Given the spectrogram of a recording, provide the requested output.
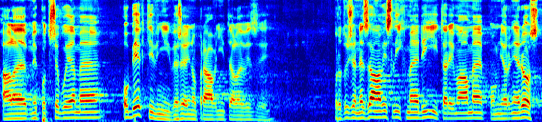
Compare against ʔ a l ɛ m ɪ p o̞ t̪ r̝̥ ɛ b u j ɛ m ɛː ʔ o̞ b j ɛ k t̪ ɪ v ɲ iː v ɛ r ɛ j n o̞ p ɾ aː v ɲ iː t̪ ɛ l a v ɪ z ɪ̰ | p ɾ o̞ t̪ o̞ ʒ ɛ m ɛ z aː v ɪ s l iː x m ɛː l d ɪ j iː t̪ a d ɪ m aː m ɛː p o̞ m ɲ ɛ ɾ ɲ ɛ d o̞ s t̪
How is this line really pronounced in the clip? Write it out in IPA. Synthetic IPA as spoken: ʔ a l ɛ m ɪ p o̞ t̪ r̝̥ ɛ b u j ɛ m ɛ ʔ o̞ b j ɛ k t̪ ɪ v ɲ iː v ɛ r ɛ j n o̞ p ɾ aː v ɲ iː t̪ ɛ l ɛ v ɪ z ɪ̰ | p ɾ o̞ t̪ o̞ ʒ ɛ n ɛ z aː v ɪ s l iː x m ɛː d ɪ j iː t̪ a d ɪ m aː m ɛ p o̞ m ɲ ɛ ɾ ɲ ɛ d o̞ s t̪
